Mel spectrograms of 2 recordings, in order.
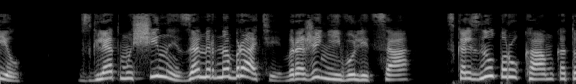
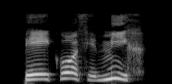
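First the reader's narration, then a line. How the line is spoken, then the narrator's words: Through gritted teeth. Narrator (Russian): процедил Адмиралов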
